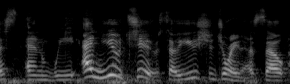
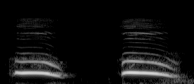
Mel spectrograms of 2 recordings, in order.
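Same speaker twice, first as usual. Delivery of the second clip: loud, high owl hoot; long hoot, high and strong; 14 semitones higher, 14 dB louder than usual. Shown as a demonstration. Host hooting for children to guess the animal, owl hoot. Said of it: "Let me do it again".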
